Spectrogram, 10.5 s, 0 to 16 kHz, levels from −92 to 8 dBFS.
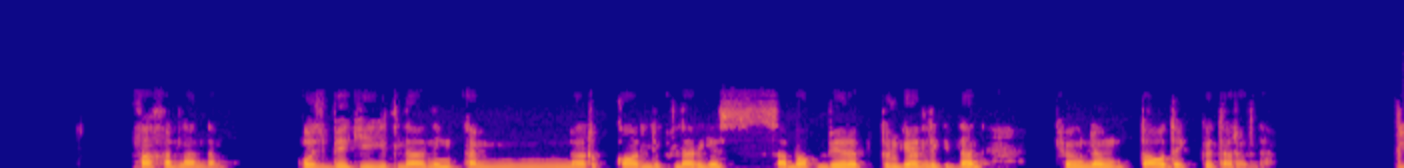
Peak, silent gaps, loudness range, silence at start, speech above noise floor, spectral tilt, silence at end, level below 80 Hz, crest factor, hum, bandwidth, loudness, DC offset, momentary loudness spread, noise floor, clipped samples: -2 dBFS; 1.79-2.23 s, 6.55-6.59 s, 7.70-7.91 s, 8.51-8.55 s, 9.58-10.45 s; 3 LU; 1 s; over 72 dB; -8.5 dB/octave; 0 s; -58 dBFS; 18 dB; none; 6.8 kHz; -19 LUFS; under 0.1%; 10 LU; under -90 dBFS; under 0.1%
